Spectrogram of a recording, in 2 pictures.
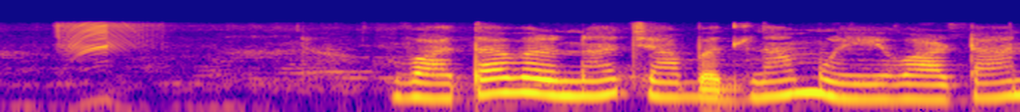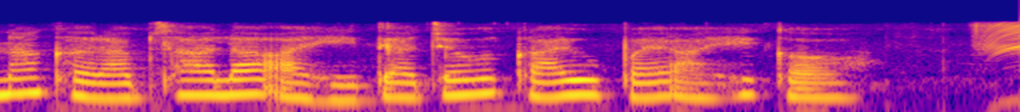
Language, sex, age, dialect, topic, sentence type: Marathi, female, 18-24, Standard Marathi, agriculture, question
